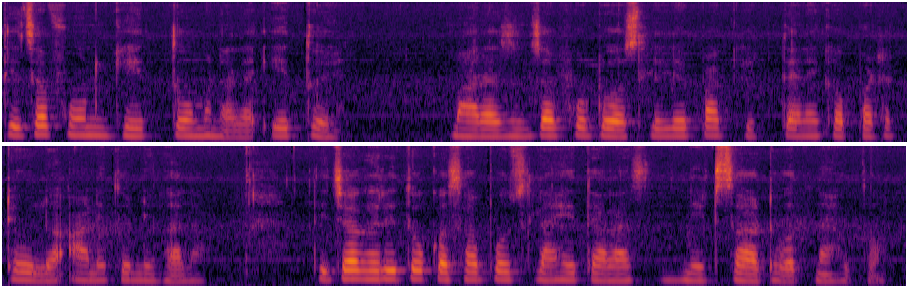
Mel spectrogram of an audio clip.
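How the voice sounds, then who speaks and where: A woman storyteller reading a story aloud in a measured, even manner. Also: medium pitch, a little hiss or hum. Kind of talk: read-aloud story narration.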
